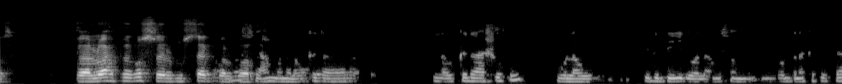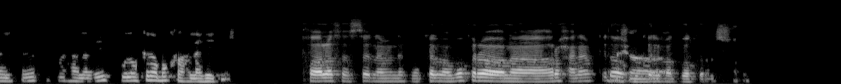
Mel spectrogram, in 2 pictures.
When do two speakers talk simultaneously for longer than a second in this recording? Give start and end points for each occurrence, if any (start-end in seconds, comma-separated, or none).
none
